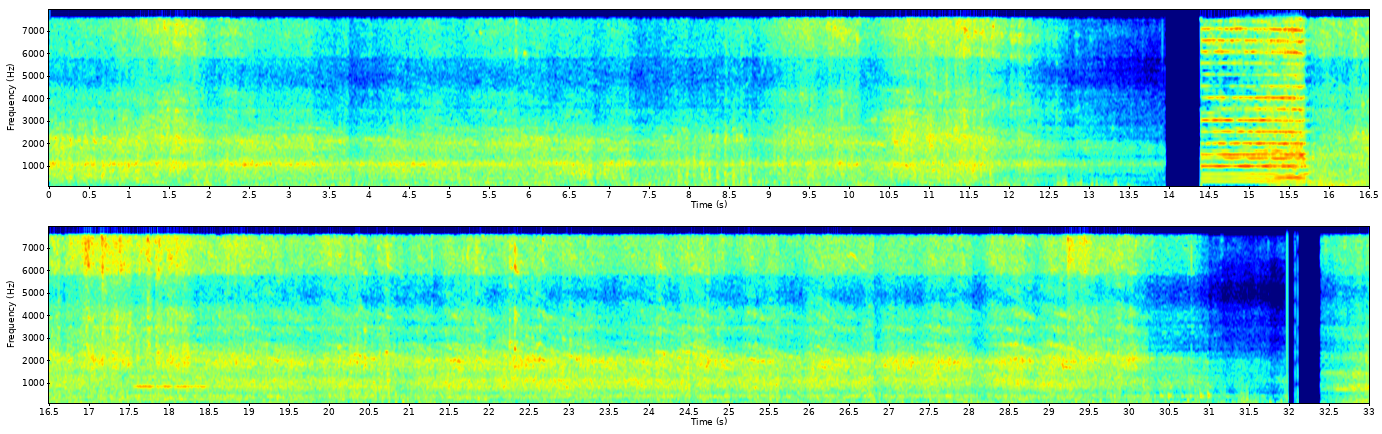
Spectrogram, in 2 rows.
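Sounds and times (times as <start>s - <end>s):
train wheels rumbling on rails: 0.0s - 13.7s, 15.6s - 33.0s
locomotive horn blast: 14.4s - 15.9s, 17.4s - 19.1s.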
